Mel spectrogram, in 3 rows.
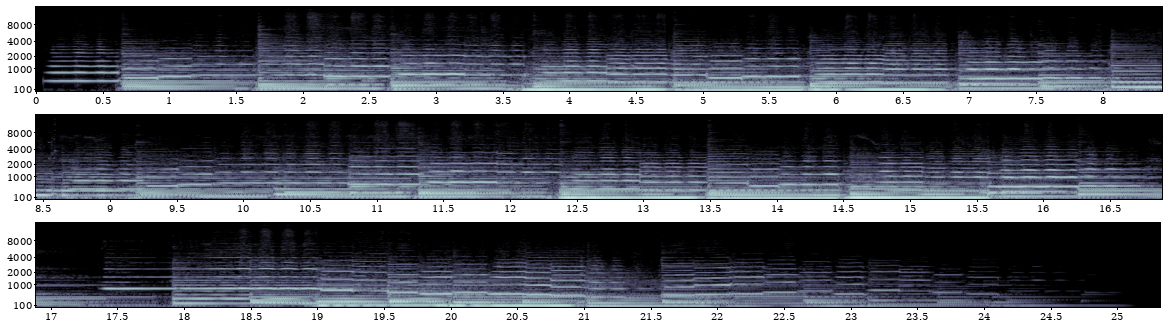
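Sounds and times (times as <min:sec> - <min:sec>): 
guitar flute and bass trio: 0:00.1 - 0:24.9.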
